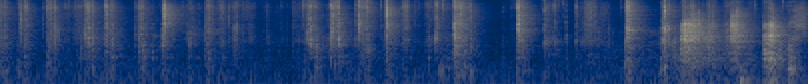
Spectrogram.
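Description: A new tarot deck being shuffled by hand: a quick, irregular run of card flicks and taps.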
